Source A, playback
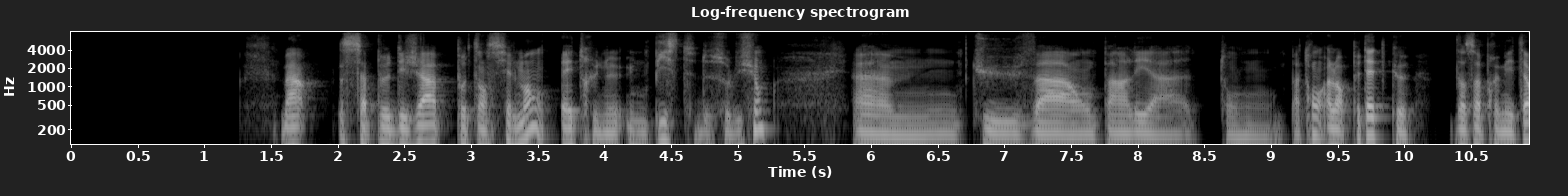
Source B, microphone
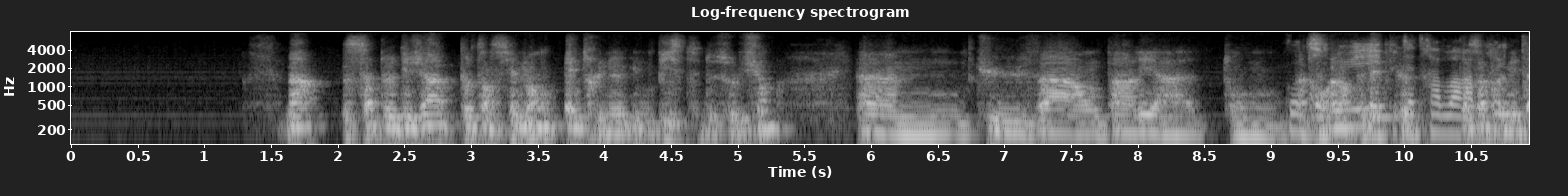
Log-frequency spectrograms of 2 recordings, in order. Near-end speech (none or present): present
